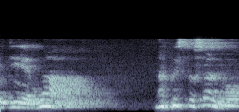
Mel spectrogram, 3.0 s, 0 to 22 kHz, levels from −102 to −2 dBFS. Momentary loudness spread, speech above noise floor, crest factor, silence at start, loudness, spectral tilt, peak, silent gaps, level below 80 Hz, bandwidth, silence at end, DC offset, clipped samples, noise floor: 14 LU; 39 dB; 14 dB; 0 s; -20 LUFS; -5 dB/octave; -8 dBFS; none; under -90 dBFS; 5.4 kHz; 0 s; under 0.1%; under 0.1%; -59 dBFS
